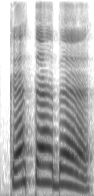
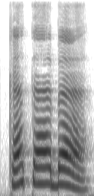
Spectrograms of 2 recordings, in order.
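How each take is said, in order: Both takes have the same delivery.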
